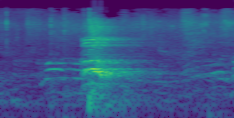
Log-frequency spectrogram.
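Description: A man's short shouted call, loudest about a second in, echoing in a large hall.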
